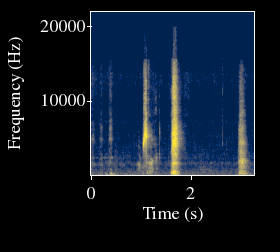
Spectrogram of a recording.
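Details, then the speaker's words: Grandfather sneezing: three short, sharp, hissing sneezes about a second apart, distant and quiet in a still room. "don't know if you guys could hear that but yeah that's that's him sneezing for to"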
